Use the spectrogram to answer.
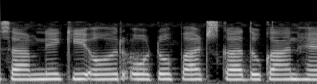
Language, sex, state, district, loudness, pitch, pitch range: Hindi, female, Jharkhand, Garhwa, -13 LUFS, 235 Hz, 230-240 Hz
